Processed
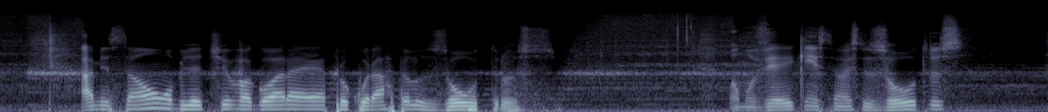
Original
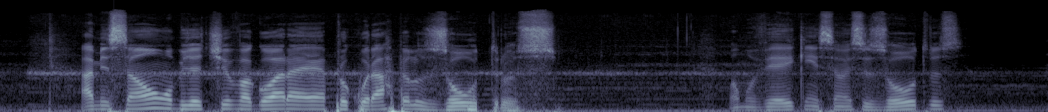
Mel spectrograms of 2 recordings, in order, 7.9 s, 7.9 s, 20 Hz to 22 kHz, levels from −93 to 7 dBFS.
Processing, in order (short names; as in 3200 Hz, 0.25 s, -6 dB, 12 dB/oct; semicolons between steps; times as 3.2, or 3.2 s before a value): treble ducked by the level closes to 570 Hz, closed at -30 dBFS; HPF 100 Hz 6 dB/oct; gain +7 dB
